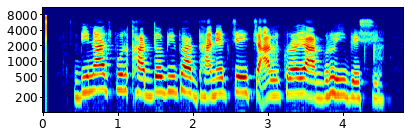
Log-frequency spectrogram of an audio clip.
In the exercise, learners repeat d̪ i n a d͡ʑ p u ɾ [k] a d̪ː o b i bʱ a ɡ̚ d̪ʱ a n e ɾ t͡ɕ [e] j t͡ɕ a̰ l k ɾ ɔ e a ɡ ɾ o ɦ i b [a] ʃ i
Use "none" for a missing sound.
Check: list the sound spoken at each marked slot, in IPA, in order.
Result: kʰ, e, e

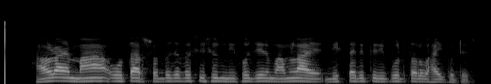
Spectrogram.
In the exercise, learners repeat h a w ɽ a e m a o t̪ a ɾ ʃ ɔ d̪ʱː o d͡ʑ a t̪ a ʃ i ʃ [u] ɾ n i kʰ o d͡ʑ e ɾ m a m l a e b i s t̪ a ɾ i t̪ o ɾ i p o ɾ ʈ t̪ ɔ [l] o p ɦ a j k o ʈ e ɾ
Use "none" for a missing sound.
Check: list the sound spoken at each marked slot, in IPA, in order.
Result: u, l

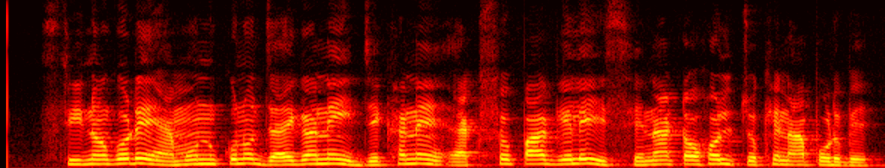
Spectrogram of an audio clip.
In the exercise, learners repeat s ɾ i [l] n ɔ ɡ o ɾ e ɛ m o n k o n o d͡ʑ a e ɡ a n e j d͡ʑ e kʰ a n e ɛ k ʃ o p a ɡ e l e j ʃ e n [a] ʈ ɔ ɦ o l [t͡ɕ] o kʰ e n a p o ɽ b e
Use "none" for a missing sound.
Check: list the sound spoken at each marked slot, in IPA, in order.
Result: none, a, t͡ɕ

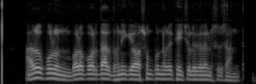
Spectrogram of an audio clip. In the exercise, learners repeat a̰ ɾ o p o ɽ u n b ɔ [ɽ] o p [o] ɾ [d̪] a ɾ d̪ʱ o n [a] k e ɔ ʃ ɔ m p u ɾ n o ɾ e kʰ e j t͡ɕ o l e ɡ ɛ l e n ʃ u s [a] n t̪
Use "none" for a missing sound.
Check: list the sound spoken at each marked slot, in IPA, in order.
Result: ɽ, ɔ, d̪, i, a

